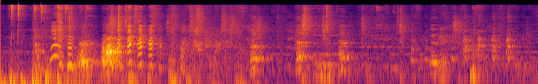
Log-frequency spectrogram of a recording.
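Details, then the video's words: Female Great Pyrenees Krystale Joy asking for treats gives a cluster of rapid, whiny yelping barks early on, then quieter, scattered vocal sounds amid a person talking and soft background music. "she's on the treat mode.. Krystale Joy the Great Pyrenees.."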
